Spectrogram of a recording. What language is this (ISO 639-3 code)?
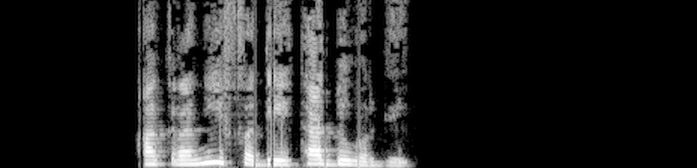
abk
